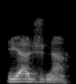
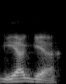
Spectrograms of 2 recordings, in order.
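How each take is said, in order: First: The middle cluster sounds like j followed by n. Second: The middle cluster sounds like g followed by y. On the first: The speaker calls it wrong. "it's not pronounced yajna" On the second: The speaker calls it right. "it's pronounced yagya"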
